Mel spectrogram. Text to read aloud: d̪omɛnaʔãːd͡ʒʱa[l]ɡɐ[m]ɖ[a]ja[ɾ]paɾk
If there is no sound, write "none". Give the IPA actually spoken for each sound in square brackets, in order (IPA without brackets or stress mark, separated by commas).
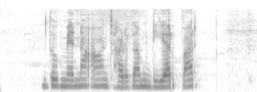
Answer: ɽ, m, i, ɾ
